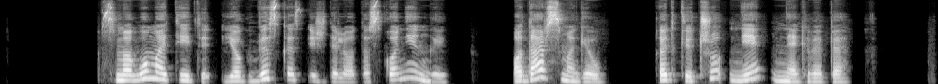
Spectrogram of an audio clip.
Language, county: Lithuanian, Šiauliai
